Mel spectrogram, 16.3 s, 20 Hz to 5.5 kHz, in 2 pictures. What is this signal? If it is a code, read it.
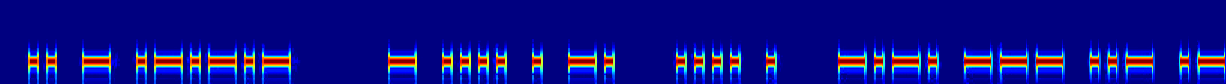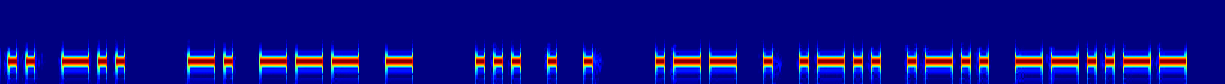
Morse code, heard as a keyed tone, about 20 wpm, 600 Hz. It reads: IT. THEN HE COULD NOT SEE WELL,
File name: the old man and the sea part 2 20wpm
